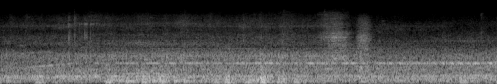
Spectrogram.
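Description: R142A subway train running on elevated track: a steady whine from the propulsion, rising slightly near the start and then holding, over the rumble and clatter of steel wheels on the rails.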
